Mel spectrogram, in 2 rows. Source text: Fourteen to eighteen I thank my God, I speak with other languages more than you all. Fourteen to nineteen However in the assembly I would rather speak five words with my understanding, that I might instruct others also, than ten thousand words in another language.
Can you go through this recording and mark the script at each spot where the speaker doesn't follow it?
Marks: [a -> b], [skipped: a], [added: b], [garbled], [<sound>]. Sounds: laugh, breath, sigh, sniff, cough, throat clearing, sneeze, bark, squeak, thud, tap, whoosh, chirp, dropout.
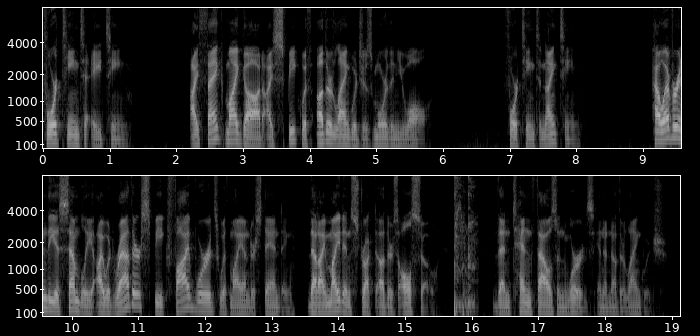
Fourteen to eighteen I thank my God, I speak with other languages more than you all. Fourteen to nineteen However in the assembly I would rather speak five words with my understanding, that I might instruct others also, [thud] than ten thousand words in another language.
